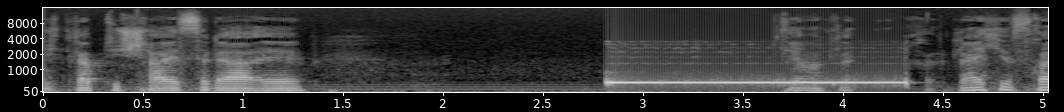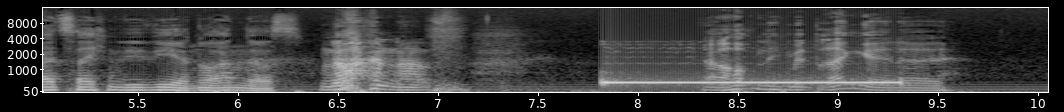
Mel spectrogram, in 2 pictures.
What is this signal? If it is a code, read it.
Ringback tone (France), 440 Hz, with speech.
